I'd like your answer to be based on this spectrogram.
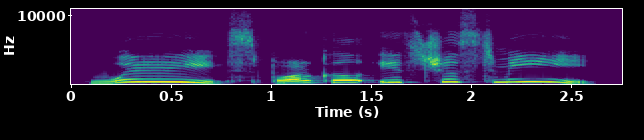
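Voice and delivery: put-on little girl calling, wait; calling after him. A narrator's reading. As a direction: call out to reassure a scared friend. Lucy calls after fleeing unicorn.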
